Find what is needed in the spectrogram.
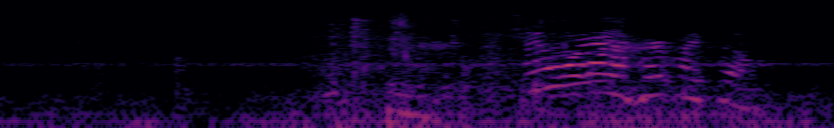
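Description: A faint, brief voice-like call about three seconds in, its pitch rising and then falling, over low rumbling handling noise.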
